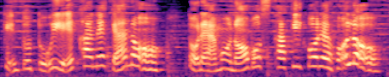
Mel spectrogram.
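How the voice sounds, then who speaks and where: A woman's voice: high voice, expressive, slow, a bit bright, faint music behind, exaggerated voice. A woman playing a kindly, fretful old village grandmother in a cartoon drama. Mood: alarmed, concerned. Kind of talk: cartoon voice acting.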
